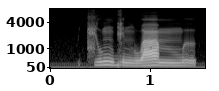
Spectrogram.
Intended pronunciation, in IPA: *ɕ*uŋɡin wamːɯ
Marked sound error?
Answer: yes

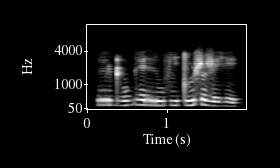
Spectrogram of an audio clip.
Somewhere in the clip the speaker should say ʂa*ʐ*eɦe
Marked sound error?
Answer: no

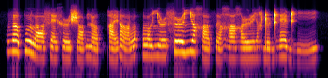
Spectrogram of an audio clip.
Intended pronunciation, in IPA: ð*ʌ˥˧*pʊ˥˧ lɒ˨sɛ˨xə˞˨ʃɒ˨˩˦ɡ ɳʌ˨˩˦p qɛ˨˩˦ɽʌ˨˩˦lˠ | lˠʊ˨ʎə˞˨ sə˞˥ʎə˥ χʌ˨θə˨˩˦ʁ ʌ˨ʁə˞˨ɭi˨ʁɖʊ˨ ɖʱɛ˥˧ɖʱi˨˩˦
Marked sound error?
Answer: no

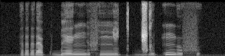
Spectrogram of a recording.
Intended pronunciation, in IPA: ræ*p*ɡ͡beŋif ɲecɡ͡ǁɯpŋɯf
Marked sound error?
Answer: no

